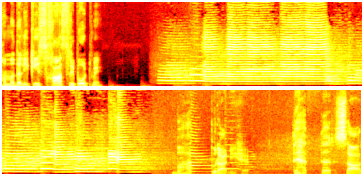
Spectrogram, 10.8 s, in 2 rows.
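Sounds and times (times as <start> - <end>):
speech: 0.0 - 1.6, 8.0 - 9.2, 9.8 - 10.7
train arriving at Chaumuhani railway station: 2.2 - 10.7.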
